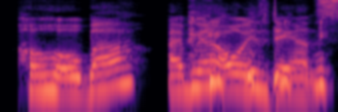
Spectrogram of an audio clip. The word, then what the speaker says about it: jojoba: I feel like jojoba.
